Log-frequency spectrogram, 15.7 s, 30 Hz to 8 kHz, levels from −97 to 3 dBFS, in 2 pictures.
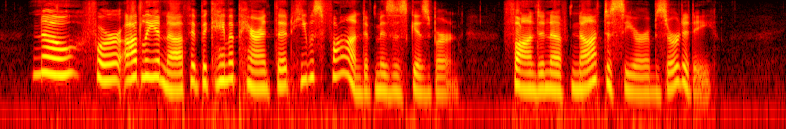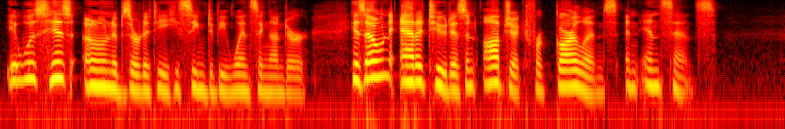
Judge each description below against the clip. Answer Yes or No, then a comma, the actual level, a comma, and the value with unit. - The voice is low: No, medium, 185 Hz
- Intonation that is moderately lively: No, wide, 7.2 semitones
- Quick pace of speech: No, average, 160 wpm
